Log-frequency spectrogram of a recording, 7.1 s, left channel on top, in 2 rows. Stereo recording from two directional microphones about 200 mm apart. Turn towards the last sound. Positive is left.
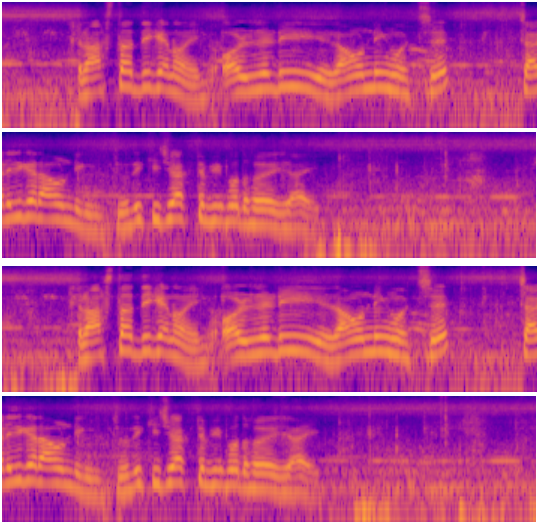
turn(degrees=10)  # may be behind; listen again after turning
